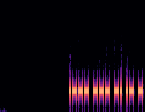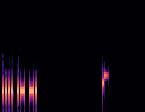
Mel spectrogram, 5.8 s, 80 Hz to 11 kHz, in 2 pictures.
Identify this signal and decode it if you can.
Morse code, heard as a keyed tone, about 41 wpm, 700 Hz. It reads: JONATHAN
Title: USA Common Names - 40wpm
